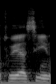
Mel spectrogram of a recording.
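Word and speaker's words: يس: However, when I pronounce it, what do I say? Yasin.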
